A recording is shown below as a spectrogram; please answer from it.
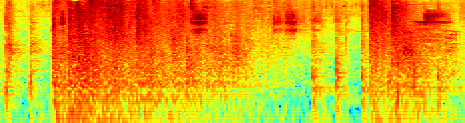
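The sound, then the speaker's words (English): A grenade blast and gunfire erupt in a multiplayer shooter video game on the roof of a fortress. A heavy boom opens into sustained rumbling noise with sharp cracks scattered through it, loud and dense. “throw, pull up grenade pin, throw it, and then run backwards. Okay. On the roof of the fortress.”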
